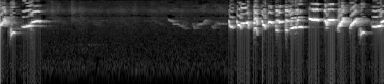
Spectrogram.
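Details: Oriental magpie-robin in full lure song to excite other birds: a brief whistled opening, a pause, then a dense three-second run of rapid chirps, trills and loud whistles.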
